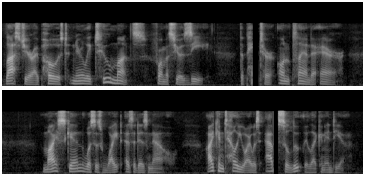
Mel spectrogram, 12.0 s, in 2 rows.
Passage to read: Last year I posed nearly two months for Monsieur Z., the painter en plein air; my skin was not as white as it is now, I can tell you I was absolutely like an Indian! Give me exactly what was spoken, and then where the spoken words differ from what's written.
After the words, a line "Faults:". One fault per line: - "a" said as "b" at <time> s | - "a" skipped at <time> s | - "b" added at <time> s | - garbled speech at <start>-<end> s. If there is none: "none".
Last year I posed nearly two months for Monsieur Z., the painter en plein air; my skin was as white as it is now, I can tell you I was absolutely like an Indian!
Faults:
- "not" skipped at 7.6 s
